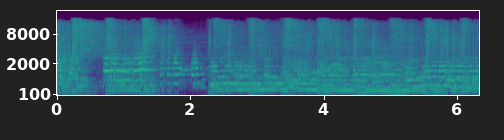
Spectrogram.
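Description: Marching band playing: trumpets and saxophones hold sustained chords over snare and bass drum, with a pulsing bass line. The music breaks briefly between phrases about half a second and two seconds in.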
